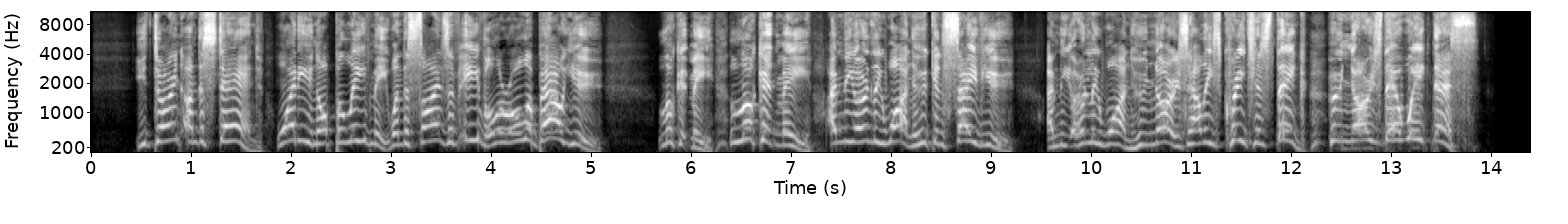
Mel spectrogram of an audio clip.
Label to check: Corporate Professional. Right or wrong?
Wrong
